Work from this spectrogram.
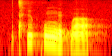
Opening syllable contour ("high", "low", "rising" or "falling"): high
